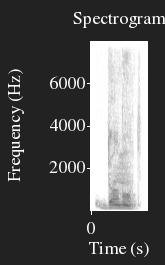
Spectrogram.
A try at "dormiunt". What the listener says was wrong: Dormiunt. Don't forget the I All letters in Latin are pronounced.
